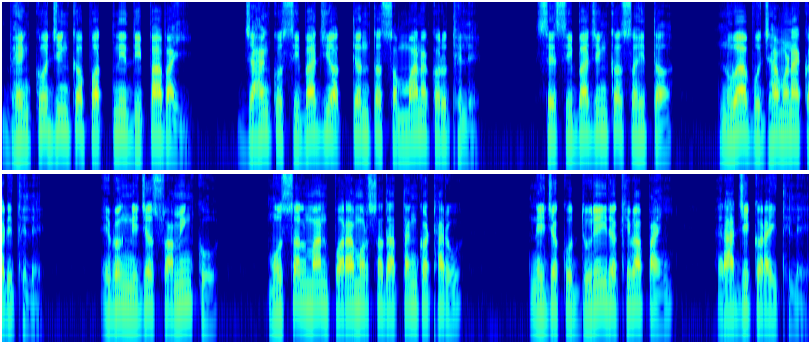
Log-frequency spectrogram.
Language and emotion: Odia, neutral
